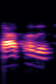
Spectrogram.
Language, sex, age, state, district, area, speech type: Tamil, male, 60+, Tamil Nadu, Erode, rural, conversation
